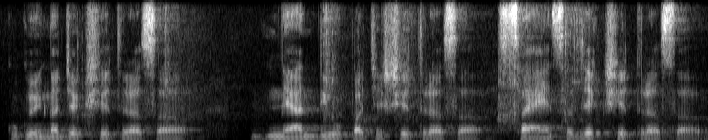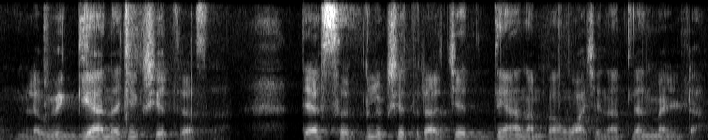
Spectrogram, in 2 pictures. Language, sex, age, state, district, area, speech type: Goan Konkani, male, 60+, Goa, Canacona, rural, spontaneous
